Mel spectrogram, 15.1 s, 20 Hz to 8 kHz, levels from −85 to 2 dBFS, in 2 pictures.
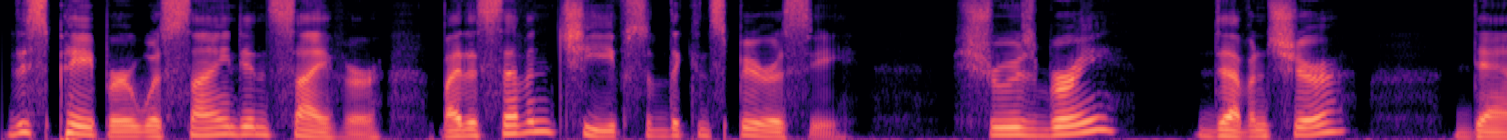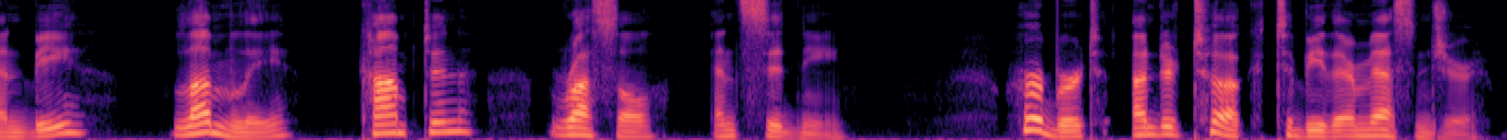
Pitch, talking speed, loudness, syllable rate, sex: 135 Hz, 105 wpm, -21 LUFS, 4.4 syllables/s, male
